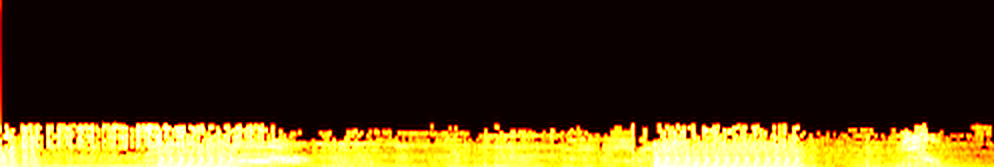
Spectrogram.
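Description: Rapid gunfire from an attack on a convoy. Dense rattling volleys run almost without a break for the whole stretch and swell loudest in two heavy bursts.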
